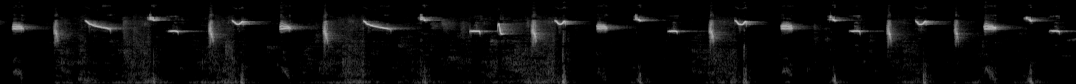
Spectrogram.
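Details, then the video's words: {'text': 'Konin or kolibri ninja sunbird song used as a lure to make birds agitated: a steady stream of sharp, high chirps and short descending whistles, repeated roughly every half second with little pause; occasional soft clicks.'} "SUARA BURUNG KONIN atau KOLIBRI NINJA || PANCINGAN KONIN BAHAN AGAR CEPAT EMOSI"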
